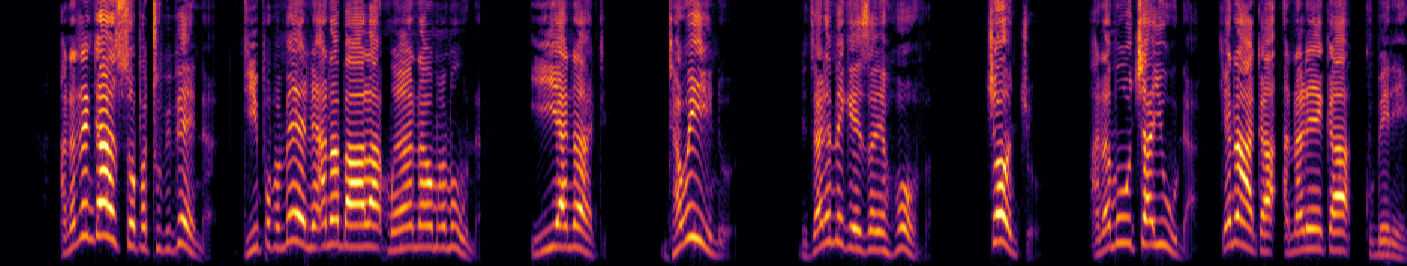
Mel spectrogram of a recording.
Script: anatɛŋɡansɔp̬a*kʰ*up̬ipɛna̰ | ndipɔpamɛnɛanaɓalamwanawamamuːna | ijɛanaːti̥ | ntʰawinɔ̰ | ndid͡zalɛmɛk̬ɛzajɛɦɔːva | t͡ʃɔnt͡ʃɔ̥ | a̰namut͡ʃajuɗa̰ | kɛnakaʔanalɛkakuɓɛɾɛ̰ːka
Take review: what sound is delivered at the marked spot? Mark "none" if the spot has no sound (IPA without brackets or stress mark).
tʰ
